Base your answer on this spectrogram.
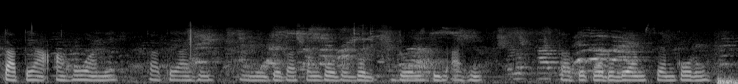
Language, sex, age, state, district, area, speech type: Assamese, female, 30-45, Assam, Goalpara, rural, spontaneous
